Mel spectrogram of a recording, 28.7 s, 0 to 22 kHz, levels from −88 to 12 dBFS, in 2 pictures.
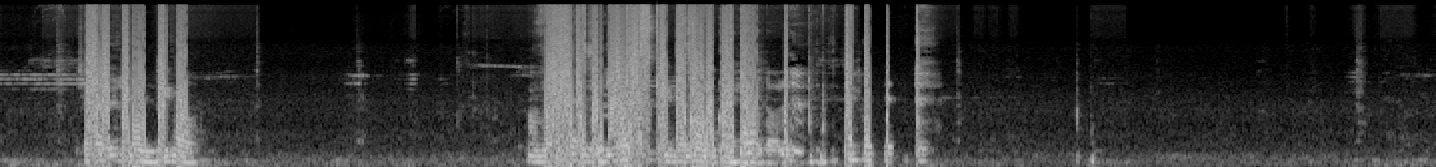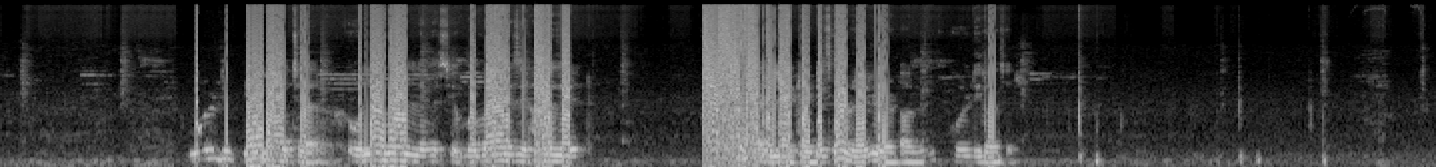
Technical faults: integer overflow

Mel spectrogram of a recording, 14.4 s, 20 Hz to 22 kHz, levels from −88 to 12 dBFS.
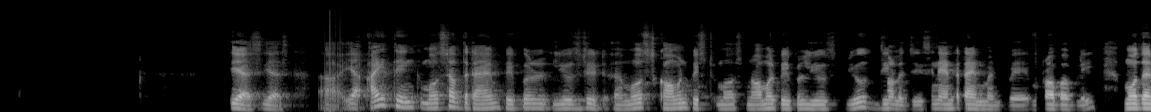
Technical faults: processor overload crackle; damaged data in a compressed stream

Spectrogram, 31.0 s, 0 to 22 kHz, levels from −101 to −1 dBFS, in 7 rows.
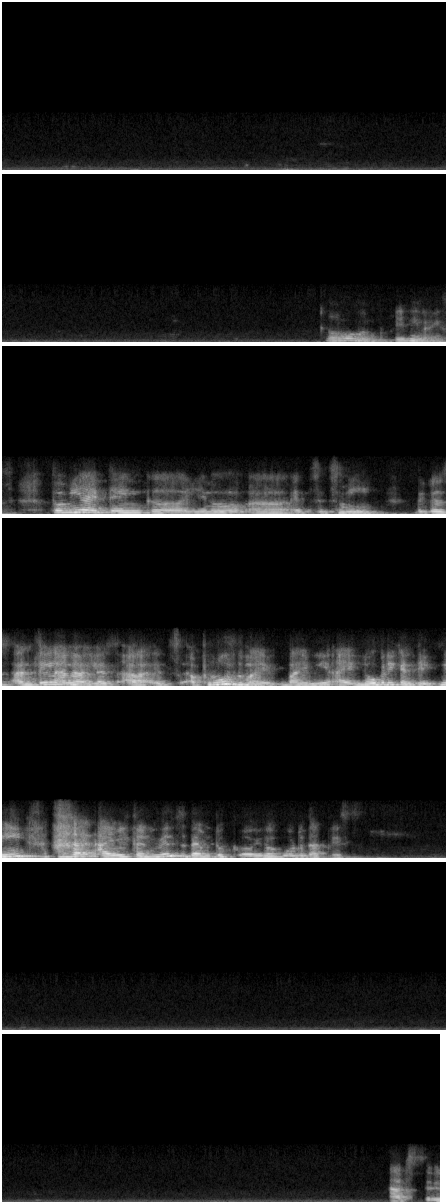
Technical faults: AMR wideband (HD Voice) codec

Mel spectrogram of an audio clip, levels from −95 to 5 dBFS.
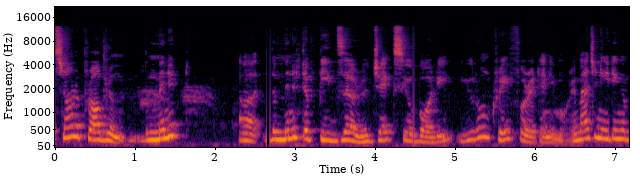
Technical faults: block of digital silence

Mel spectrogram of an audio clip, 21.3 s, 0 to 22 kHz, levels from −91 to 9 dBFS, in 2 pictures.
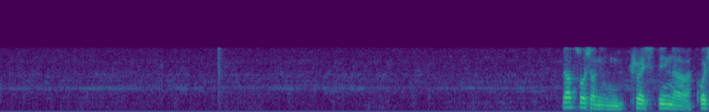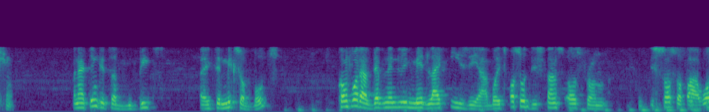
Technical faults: AMR narrowband mobile codec

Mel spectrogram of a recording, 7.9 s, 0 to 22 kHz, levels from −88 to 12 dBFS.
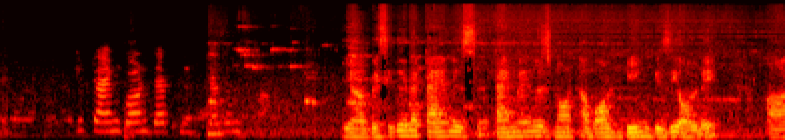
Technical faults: clipped start after a pause; echo leak

